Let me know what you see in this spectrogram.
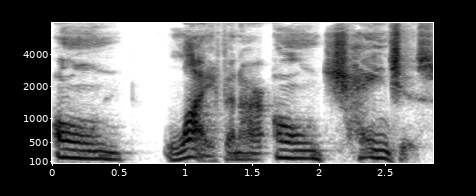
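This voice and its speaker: A man with an Alabama accent speaks in a relaxed tone. His pitch is fairly high. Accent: Southern US (Alabama). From US South, eastern Alabama. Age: 70s. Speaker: writer and farmer vlogger. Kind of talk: reflective personal vlog. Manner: relaxed, conversational.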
